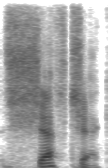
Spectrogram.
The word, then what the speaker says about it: Szewczyk: Hers was Shevchek is how you pronounced it.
